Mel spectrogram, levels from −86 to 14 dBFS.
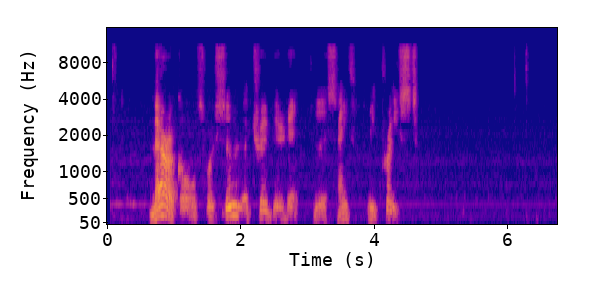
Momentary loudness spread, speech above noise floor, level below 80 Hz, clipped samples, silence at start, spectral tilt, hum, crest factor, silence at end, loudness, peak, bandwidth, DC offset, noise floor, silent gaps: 18 LU; 46 dB; -60 dBFS; under 0.1%; 0.65 s; -5 dB/octave; none; 20 dB; 2.1 s; -20 LUFS; -2 dBFS; 11.5 kHz; under 0.1%; -66 dBFS; none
